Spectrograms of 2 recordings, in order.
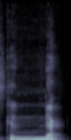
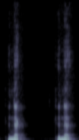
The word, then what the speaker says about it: Connecticut: Joe says, "Just for the record, I want to say it's connecticut, not connect." Why do you always pronounce the second C's? I always thought it was connecticut. Connecticut. Connecticate.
